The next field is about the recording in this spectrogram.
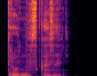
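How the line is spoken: Quiet answer. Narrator (Russian): тихо ответил Матиас

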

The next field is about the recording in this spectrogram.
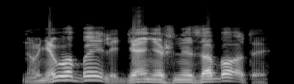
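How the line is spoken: Plain. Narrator (Russian): сказал он

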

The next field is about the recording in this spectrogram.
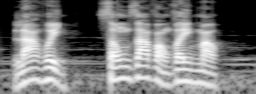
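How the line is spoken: Shouting. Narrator (Vietnamese): Hạng Chân quát

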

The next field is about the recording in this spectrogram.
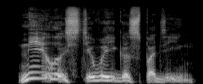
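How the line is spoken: Pleading. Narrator (Russian): взмолился Спеогудри

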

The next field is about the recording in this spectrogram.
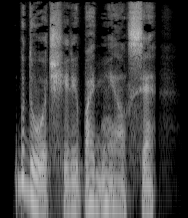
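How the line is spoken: Plain. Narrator (Russian): ответила мама Жанна

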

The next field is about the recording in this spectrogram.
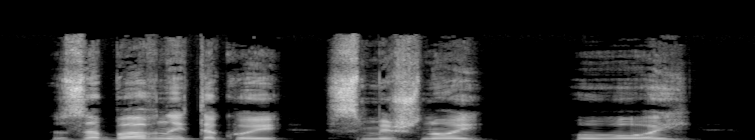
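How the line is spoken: Frightened gasp, young woman. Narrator (Russian): испуганно ахнула девушка

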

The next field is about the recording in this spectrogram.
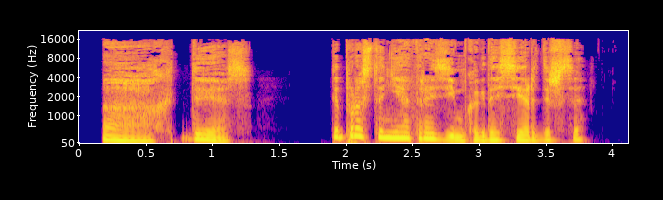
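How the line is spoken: Exclaiming. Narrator (Russian): воскликнула Клэр

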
